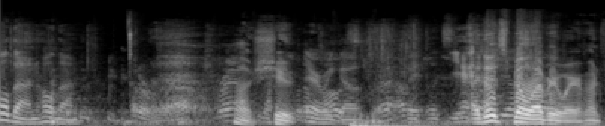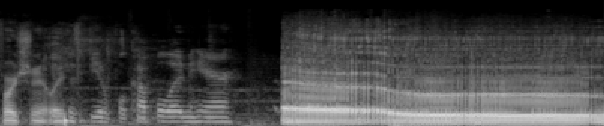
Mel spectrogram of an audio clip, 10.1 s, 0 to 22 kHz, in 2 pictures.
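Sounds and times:
speech: 0.0 - 9.3
person burping after drinking a ranch water: 7.4 - 10.0.

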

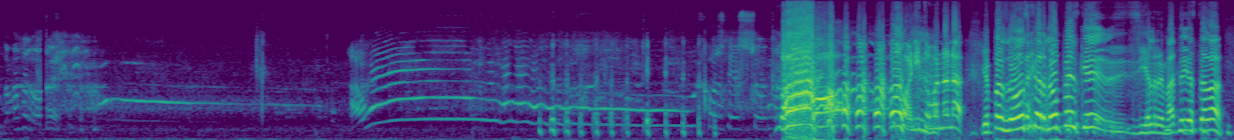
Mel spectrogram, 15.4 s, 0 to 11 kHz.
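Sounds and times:
person imitating an animal howl: 1.3 - 2.9, 4.5 - 8.7
laughter: 6.4 - 12.0
speech: 6.8 - 15.4.

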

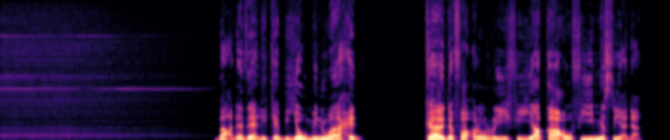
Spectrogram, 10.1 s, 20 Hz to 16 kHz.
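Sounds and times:
vacuum cleaner running: 0.0 - 2.9
speech: 3.2 - 5.5, 6.4 - 9.7.

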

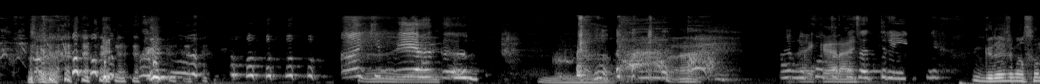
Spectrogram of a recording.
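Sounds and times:
laughter: 0.0 - 3.3
speech: 0.3 - 4.8, 5.4 - 10.4
hoarse raspy old-man-like cough after laughing: 5.5 - 7.4.

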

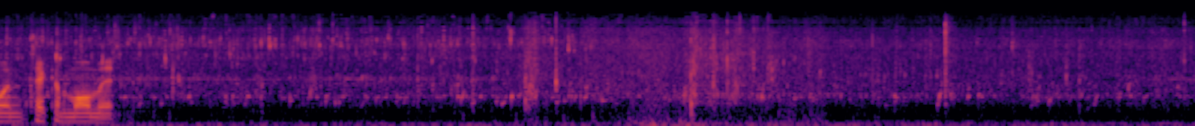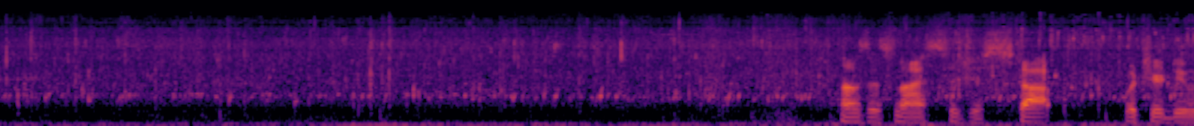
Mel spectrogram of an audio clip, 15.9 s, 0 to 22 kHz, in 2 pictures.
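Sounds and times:
speech: 0.0 - 1.0, 13.6 - 15.9
steady rain falling: 2.8 - 15.9.

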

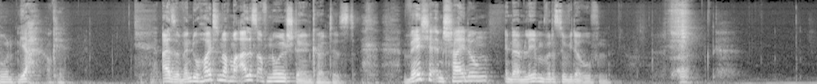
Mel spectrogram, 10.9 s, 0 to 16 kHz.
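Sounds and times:
speech: 0.0 - 1.0, 1.8 - 8.2, 9.0 - 9.3
person sniffing sharply through the nose: 8.8 - 9.8.

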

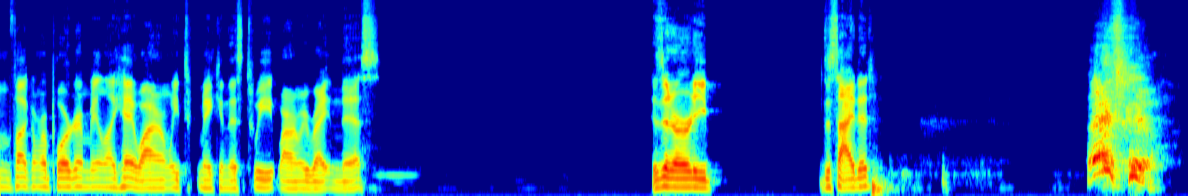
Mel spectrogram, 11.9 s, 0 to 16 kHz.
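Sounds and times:
speech: 0.1 - 3.9, 6.5 - 7.2, 8.2 - 8.9, 10.9 - 11.6
person sneezing: 10.9 - 11.7.

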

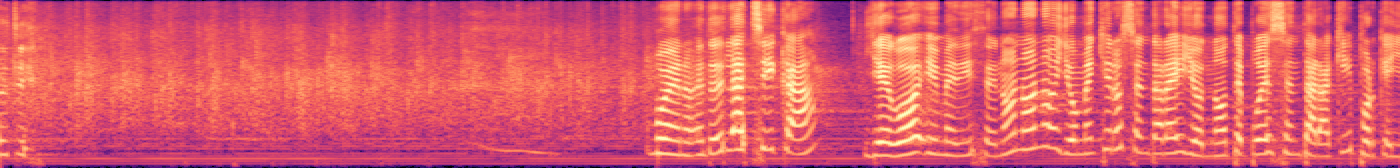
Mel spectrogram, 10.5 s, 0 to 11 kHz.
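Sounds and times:
speech: 0.0 - 0.4, 4.9 - 10.4
audience applauding: 0.0 - 5.8.

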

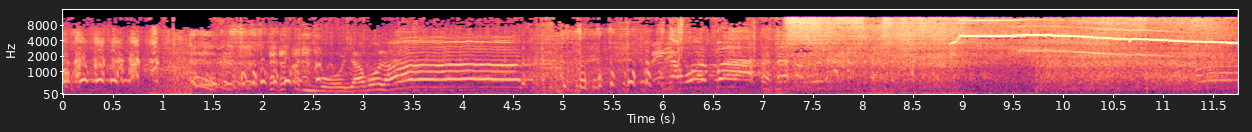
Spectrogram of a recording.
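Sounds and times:
laughter: 0.0 - 2.8, 4.6 - 6.2, 6.8 - 8.8
speech: 2.4 - 4.0, 5.2 - 5.6
firework rockets going off with a hissing roar: 7.1 - 11.7
shrill whistling tone: 8.8 - 11.7.

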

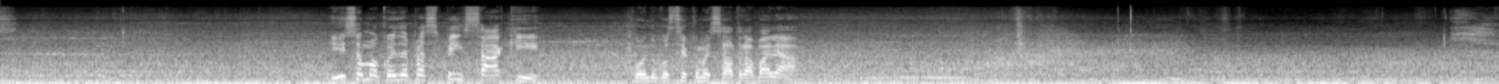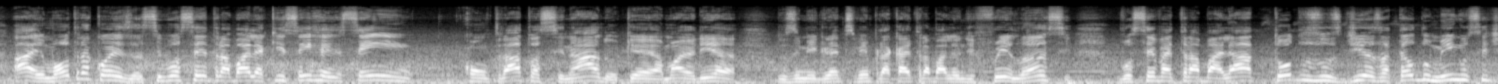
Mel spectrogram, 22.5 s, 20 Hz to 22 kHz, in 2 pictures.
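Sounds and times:
bus rumbling past: 0.0 - 13.4
cars passing on a busy street: 0.0 - 22.4
speech: 2.5 - 6.2, 11.4 - 22.4.

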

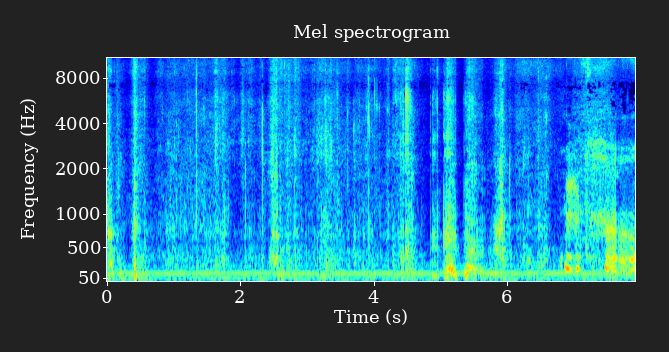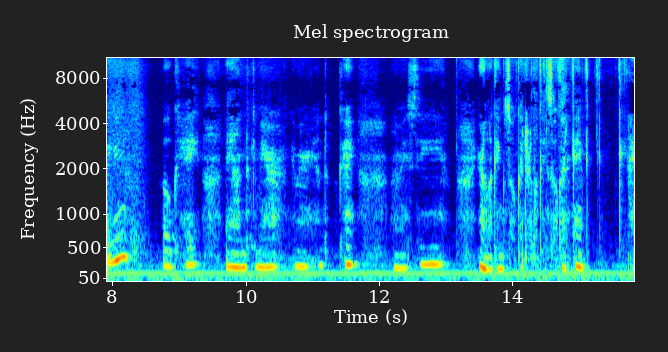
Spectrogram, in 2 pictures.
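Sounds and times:
clothing rustling: 0.0 - 8.6
shuffling movement: 0.0 - 8.6
zipper being pulled up: 2.4 - 6.7
speech: 6.9 - 15.8.

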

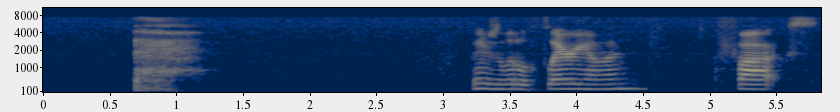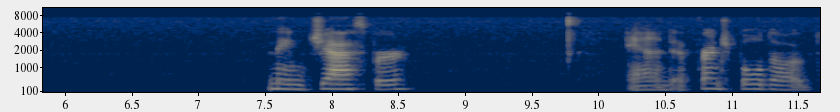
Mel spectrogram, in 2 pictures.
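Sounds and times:
person clearing throat: 0.7 - 1.2
speech: 3.2 - 4.6, 5.2 - 5.8, 7.5 - 8.7, 10.2 - 11.6.

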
